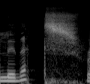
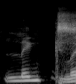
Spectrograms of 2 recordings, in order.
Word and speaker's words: Lynx: You owned it already on the Atari Linux, right? – Linux? – Lynx.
